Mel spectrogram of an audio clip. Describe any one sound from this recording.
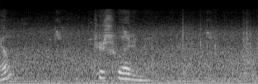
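A boy speaks briefly, close by.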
